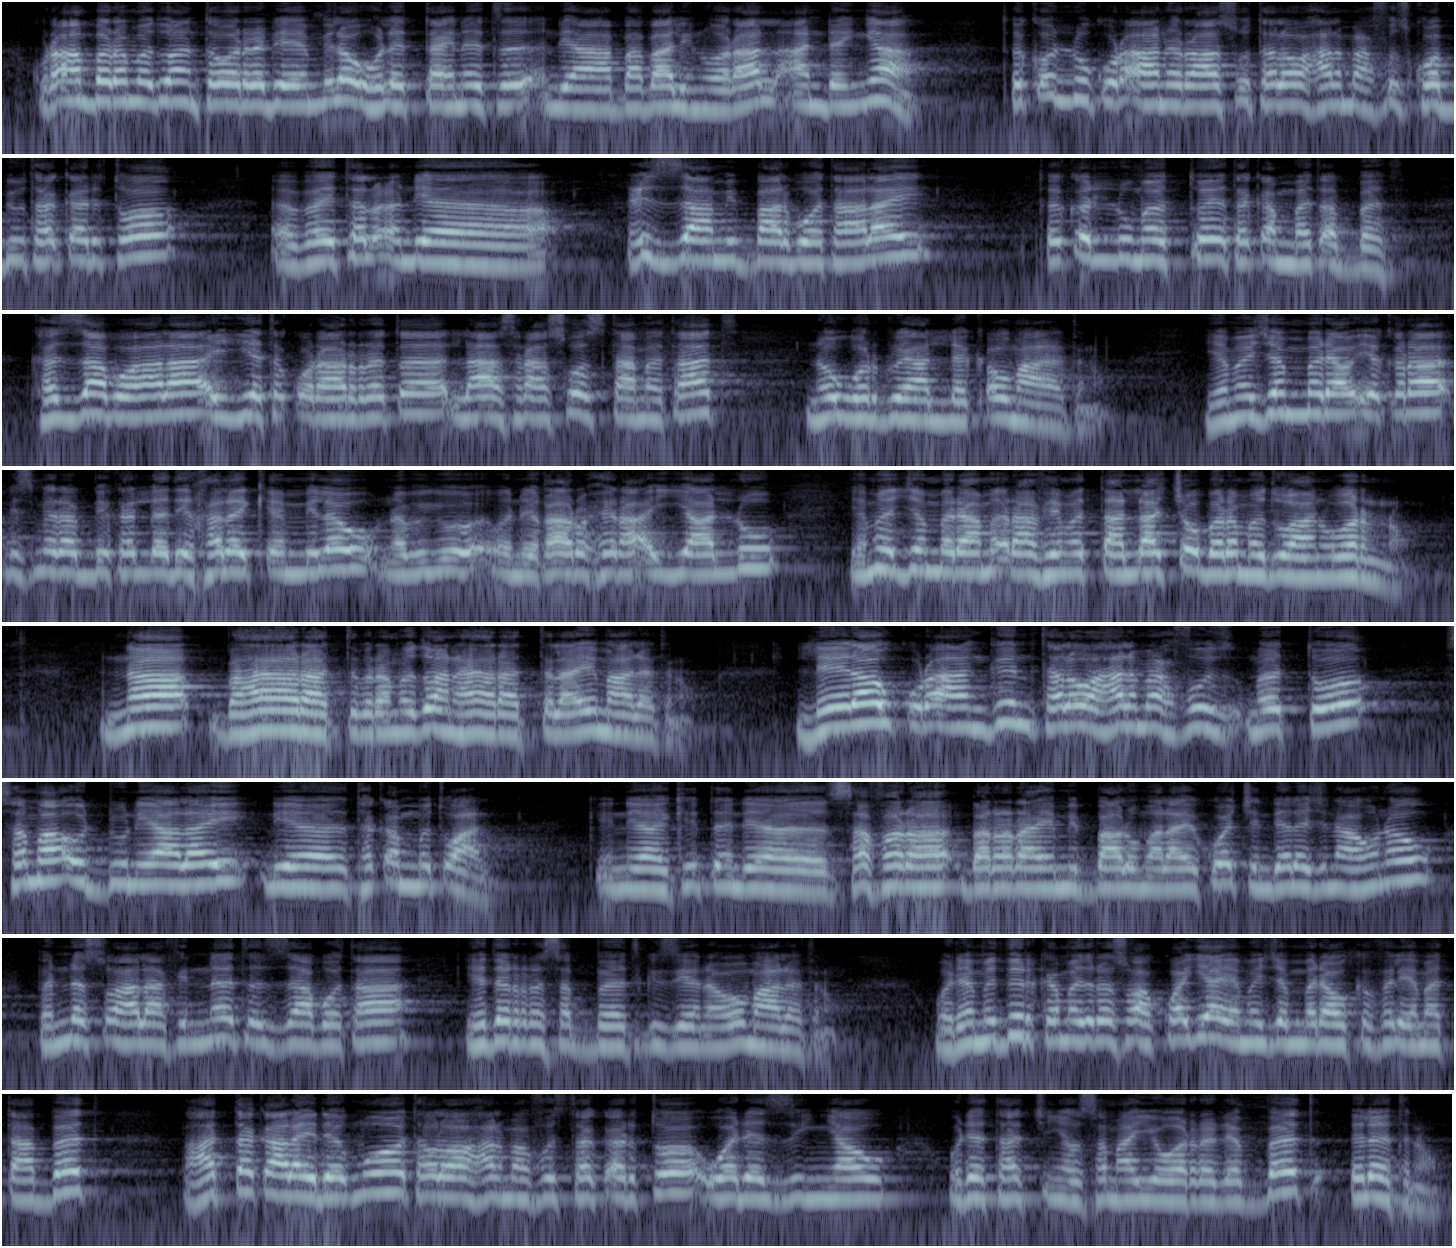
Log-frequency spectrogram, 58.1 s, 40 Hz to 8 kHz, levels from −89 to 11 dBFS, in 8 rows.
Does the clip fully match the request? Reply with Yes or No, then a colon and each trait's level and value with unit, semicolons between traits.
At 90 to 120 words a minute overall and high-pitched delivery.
Yes: average, 105 wpm; high, 215 Hz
